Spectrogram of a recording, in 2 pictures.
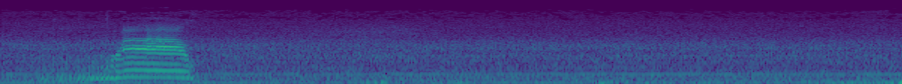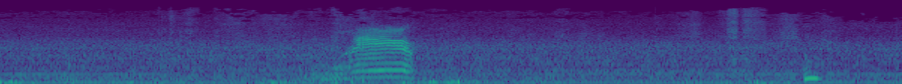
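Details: Morning wake-up meowing by a house cat that dislikes being alone and jumps onto the bed: two harsh, drawn-out meows about seven seconds apart, a tiny chirp near the end, steady hum throughout.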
